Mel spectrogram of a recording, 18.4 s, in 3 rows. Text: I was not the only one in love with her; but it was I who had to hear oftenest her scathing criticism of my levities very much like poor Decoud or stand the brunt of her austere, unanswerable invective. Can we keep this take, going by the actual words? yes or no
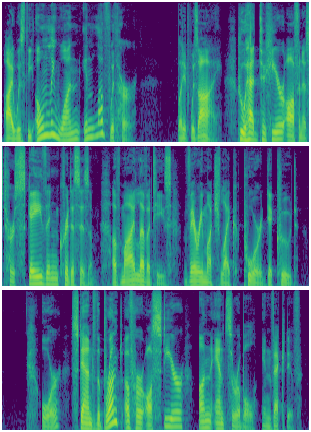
no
